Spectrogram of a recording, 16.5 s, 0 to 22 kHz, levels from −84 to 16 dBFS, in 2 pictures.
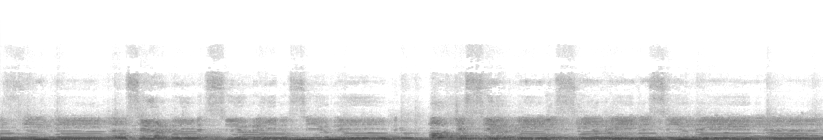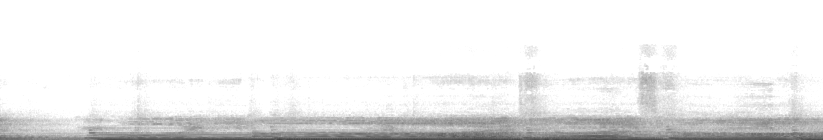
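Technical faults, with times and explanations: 1.25–1.27 s, skip ahead: Playback jumps forward with no filled gap, so about 0.7 s of sound is simply missing and the two sides are joined almost directly. Unlike a dropout, no silence or concealment covers the loss, and the latency falls by the same amount.
2.67–3.37 s, jitter buffer speed-up: The receiver, holding more buffered audio than it wanted, trimmed short pitch-period pieces repeatedly, removing a few tens of milliseconds in total. The sound runs about 4% fast at unchanged pitch, unlike a resampling error, which would raise the pitch too.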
